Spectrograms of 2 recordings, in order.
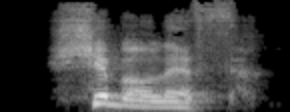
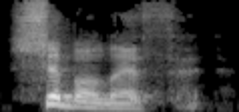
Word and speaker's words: Shibboleth: Then they would say Shibboleth. Say Shibboleth. But he would say Sibboleth.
